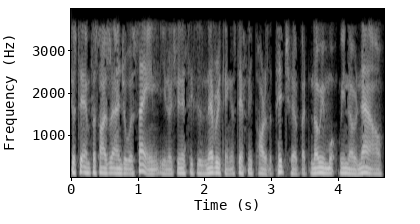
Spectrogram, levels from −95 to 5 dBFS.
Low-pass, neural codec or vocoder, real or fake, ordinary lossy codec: 3.6 kHz; vocoder, 44.1 kHz, 80 mel bands, Vocos; fake; AAC, 24 kbps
